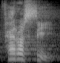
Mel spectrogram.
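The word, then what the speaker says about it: Pharisees: 사두개인, 영어로는 세저시라고 발음합니다. 바리새인, 페러시.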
